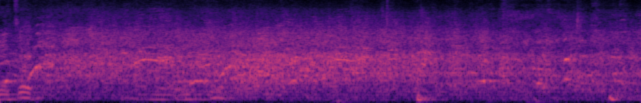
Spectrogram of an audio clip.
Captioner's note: audience laughing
